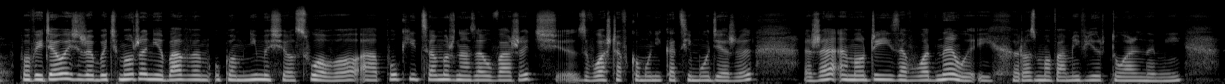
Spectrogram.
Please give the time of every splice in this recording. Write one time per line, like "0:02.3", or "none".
none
